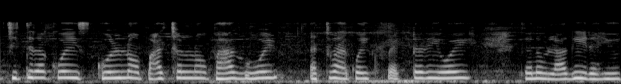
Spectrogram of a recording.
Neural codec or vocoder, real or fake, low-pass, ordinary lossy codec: none; real; 7.2 kHz; none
